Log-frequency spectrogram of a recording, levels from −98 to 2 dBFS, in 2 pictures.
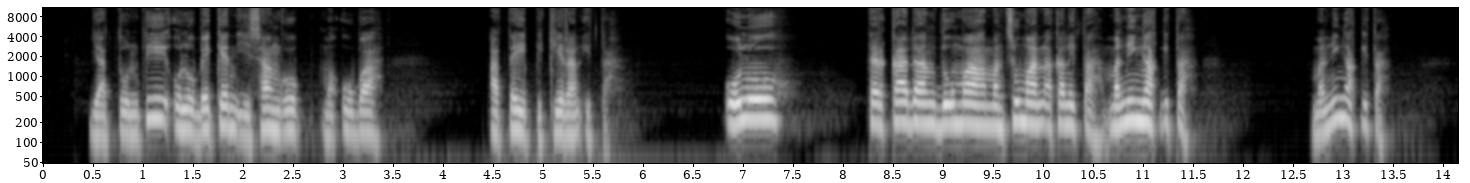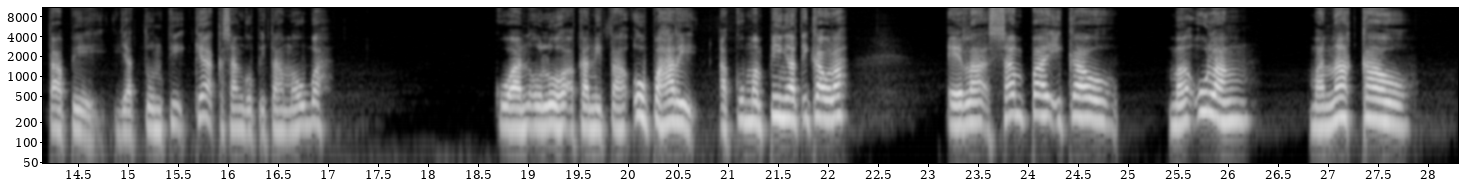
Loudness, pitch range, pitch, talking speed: -19 LUFS, 145-210 Hz, 180 Hz, 90 wpm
